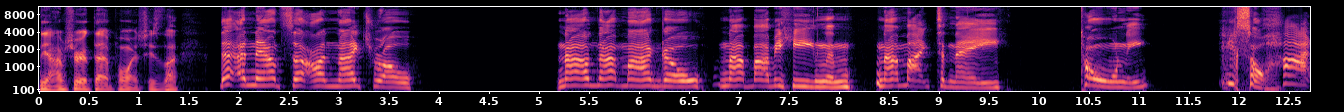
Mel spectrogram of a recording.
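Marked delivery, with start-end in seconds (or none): 1.8-12.7 put-on woman's voice, higher pitched. Imitating a wrestling valet swooning over an announcer: Francine impression. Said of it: "What'd you think of my Francine impression?".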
